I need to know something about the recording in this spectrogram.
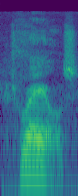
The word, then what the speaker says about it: Rao's: Sammy, did you have a personal table at, I can never pronounce this, is it Rao's or Rao's? Rao's.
